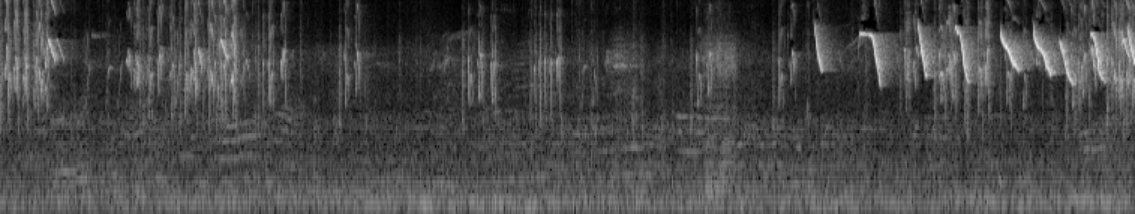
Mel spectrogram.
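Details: Canary during fogueo (song training) in Pelaya, Cesar: scattered faint high chirps and short bursts over a quiet background, ending with a loud string of rapid, descending whistled notes.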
